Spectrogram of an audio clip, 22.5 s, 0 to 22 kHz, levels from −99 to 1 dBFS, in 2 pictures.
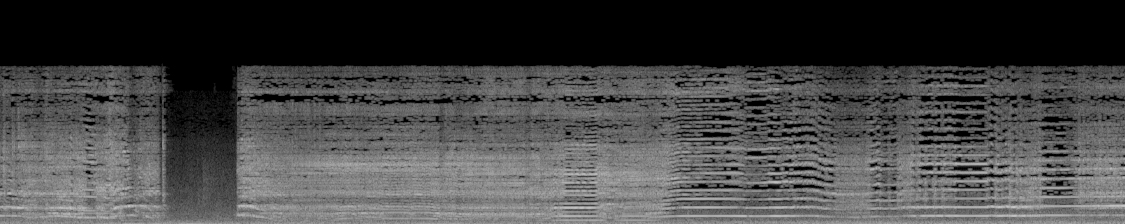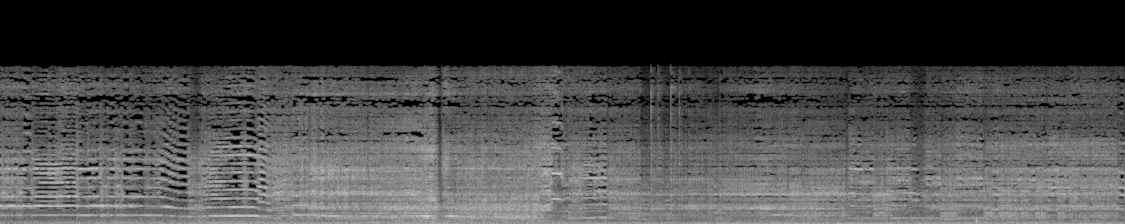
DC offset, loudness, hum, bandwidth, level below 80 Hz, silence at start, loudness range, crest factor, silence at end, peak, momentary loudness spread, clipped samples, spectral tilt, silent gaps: under 0.1%; -25 LUFS; none; 15.5 kHz; -44 dBFS; 0 s; 4 LU; 18 dB; 0 s; -8 dBFS; 7 LU; under 0.1%; -1 dB/octave; none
